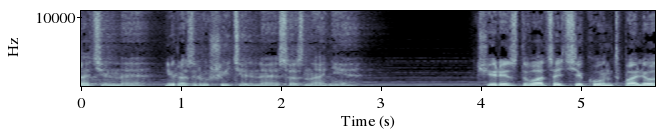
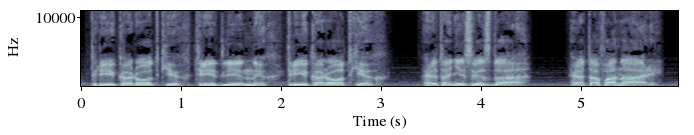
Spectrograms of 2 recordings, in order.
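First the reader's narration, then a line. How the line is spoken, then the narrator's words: Shouting. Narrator (Russian): крикнул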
